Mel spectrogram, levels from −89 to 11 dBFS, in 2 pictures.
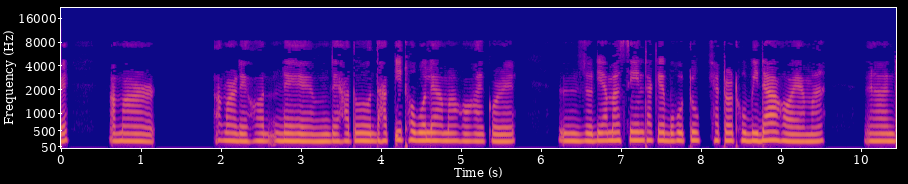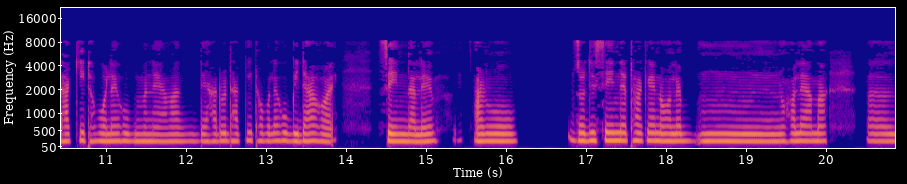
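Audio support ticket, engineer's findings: Speech, whole clip: watery, swirly texture, s sounds chirpy and metallic, attacks smeared, no content above about 8.3 kHz. Likely MP3 compression at a low rate, consistent with about 32 kbps: weak frequency lines switch on and off between frames. A plain low-pass filter would cut treble cleanly, without this swirl.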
